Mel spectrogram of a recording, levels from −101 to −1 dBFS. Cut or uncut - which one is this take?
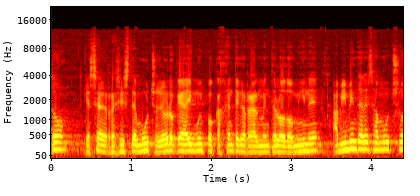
cut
